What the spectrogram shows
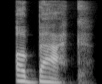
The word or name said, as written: aback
